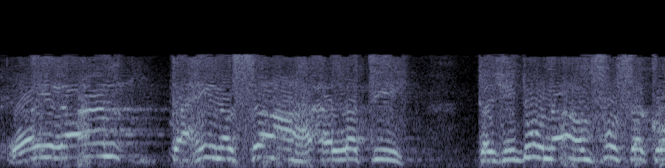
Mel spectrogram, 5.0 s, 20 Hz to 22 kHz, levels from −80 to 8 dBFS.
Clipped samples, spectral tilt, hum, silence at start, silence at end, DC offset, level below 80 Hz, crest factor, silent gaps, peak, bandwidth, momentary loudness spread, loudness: under 0.1%; -5 dB/octave; none; 0 s; 0 s; under 0.1%; -54 dBFS; 12 dB; none; -10 dBFS; 6 kHz; 5 LU; -21 LUFS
